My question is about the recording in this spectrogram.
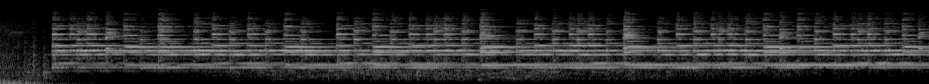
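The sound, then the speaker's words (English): Church bells of the Rostov Kremlin bell tower in Rostov, on Lake Nero, ring loudly and continuously, overlapping strikes with rich sustained harmonic tones and repeated fresh attacks every second or so, a full resonant peal with no voices; the largest Rostov bell weighs 32,000 kilograms. “The largest of the Rostov bells weighs 32,000 kilograms, and the sound of its chimes can be heard for 20 kilometers.”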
